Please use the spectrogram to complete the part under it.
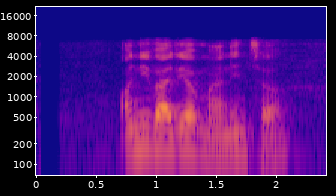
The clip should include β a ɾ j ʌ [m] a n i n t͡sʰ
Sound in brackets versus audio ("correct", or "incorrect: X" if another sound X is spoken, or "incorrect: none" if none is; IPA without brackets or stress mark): correct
